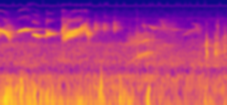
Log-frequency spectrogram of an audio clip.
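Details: Oriental magpie-robin at Mormugao Harbour, Vasco da Gama: clear high whistled notes, some sliding, over steady low harbour rumble, with a few sharp chips near the end.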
